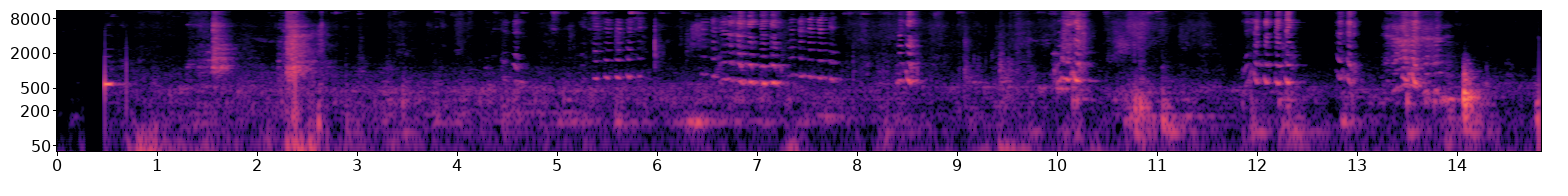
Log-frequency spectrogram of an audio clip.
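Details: Young domestic goat kids kept in a home goat-rearing venture at Shirvane, Dapoli, Konkan, India; wavering, harmonic bleats come in short bursts among knocks, rustling and human voices in a small room.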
